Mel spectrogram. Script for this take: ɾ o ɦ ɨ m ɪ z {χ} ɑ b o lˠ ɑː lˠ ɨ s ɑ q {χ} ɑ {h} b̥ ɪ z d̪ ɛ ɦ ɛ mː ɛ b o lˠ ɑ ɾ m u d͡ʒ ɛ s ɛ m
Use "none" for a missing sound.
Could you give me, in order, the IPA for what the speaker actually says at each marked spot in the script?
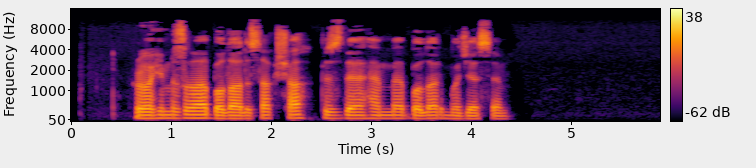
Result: ʁ, ʃ, h

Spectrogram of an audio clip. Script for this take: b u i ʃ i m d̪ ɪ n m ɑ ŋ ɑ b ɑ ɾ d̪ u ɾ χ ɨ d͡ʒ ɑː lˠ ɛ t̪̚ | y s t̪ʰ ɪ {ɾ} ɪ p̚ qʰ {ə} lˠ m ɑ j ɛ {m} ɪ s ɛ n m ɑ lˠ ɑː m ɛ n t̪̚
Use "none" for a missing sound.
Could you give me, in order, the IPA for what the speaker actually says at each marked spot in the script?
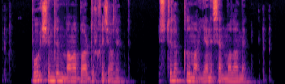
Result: l, ə, n

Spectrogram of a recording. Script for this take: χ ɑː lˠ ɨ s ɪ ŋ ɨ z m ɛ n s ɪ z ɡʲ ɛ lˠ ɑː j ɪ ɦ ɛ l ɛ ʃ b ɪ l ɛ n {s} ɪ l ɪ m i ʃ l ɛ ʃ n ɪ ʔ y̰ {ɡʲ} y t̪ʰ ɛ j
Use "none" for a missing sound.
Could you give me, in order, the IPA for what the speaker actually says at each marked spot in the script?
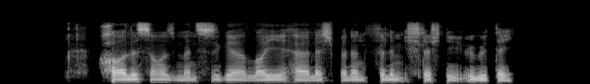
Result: f, ɡʲ

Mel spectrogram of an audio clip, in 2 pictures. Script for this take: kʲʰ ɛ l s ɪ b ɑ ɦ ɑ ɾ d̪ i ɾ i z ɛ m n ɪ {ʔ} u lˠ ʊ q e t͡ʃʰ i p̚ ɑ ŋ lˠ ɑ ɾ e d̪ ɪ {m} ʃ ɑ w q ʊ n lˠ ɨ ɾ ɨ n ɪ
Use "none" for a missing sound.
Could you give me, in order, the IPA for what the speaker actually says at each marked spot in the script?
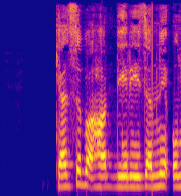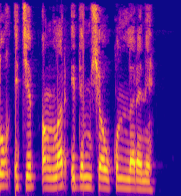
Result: ʔ, m

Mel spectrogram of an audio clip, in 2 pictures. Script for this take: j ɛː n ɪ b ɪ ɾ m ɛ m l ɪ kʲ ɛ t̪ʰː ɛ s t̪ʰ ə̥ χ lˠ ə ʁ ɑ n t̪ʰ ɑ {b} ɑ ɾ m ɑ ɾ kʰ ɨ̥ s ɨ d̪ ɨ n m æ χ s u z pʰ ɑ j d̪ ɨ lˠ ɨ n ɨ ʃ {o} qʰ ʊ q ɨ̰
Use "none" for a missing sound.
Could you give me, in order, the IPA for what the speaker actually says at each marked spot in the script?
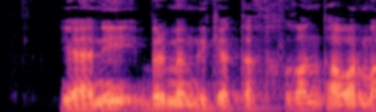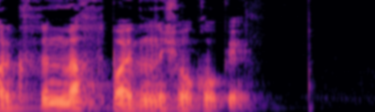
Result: w, o

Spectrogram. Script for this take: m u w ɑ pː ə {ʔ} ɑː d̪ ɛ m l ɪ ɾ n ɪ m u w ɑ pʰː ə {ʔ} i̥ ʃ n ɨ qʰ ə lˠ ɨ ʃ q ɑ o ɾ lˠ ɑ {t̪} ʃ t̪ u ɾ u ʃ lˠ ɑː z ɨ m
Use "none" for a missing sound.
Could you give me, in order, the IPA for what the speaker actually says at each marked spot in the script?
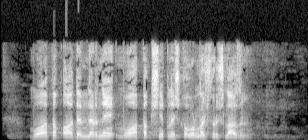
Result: q, q, none

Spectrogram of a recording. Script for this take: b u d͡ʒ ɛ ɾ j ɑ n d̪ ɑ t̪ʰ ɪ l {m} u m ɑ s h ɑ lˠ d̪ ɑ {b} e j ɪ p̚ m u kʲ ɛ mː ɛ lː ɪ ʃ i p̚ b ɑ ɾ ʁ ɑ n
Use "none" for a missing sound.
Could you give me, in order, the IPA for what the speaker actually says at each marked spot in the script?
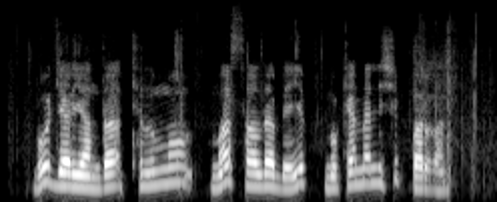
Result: m, b

